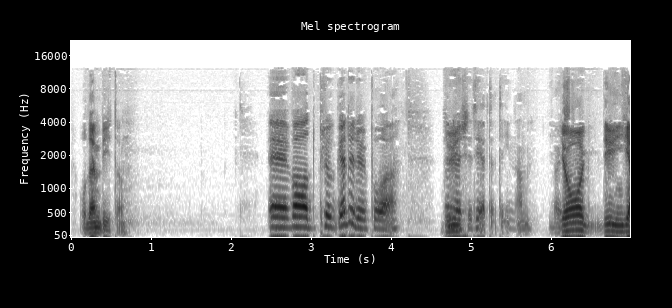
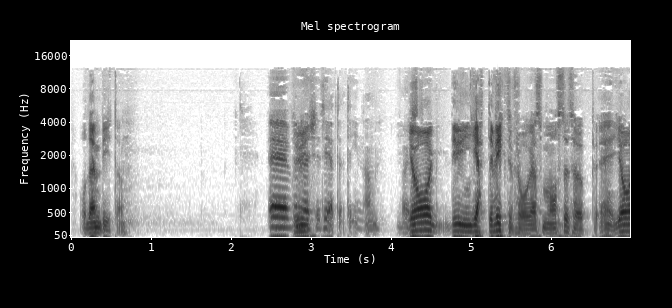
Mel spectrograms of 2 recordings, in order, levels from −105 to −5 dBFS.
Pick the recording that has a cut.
second; 1 cut; at 2.7 s

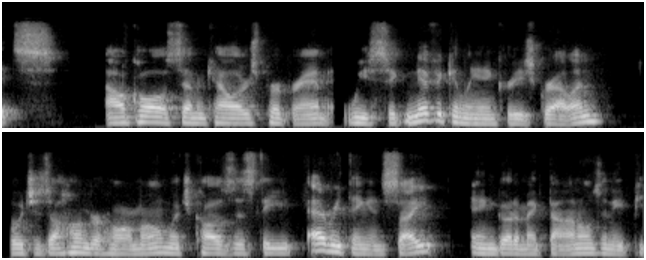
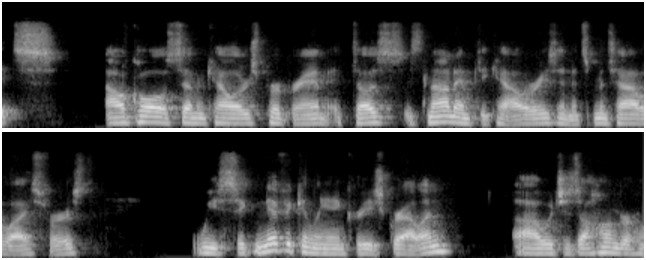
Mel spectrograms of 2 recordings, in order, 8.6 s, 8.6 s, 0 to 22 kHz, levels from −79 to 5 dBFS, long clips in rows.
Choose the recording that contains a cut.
first; 2 cuts; at 2.2 s, 4.3 s

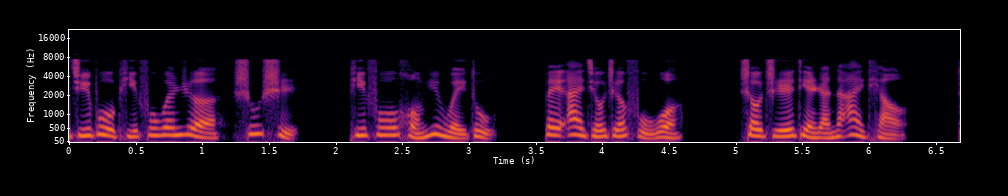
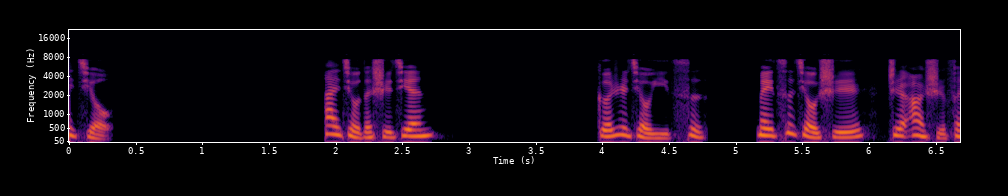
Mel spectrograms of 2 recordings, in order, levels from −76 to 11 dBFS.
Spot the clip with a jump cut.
first; 2 cuts; at 3.4 s, 4.9 s

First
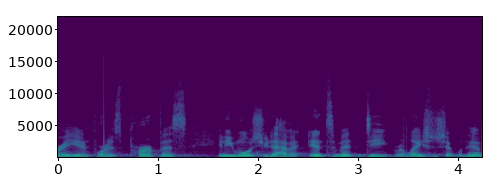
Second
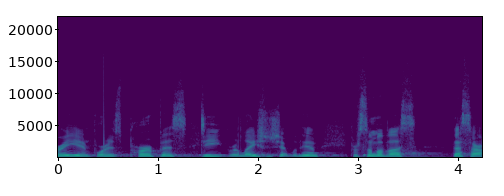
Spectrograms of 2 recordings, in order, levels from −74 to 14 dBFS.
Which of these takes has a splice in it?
second; 2 cuts; at 1.4 s, 2.9 s

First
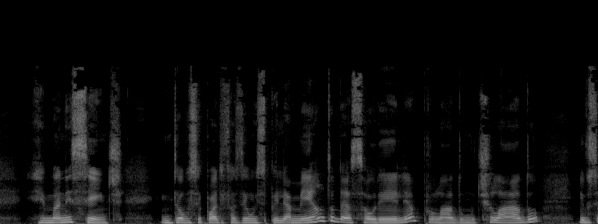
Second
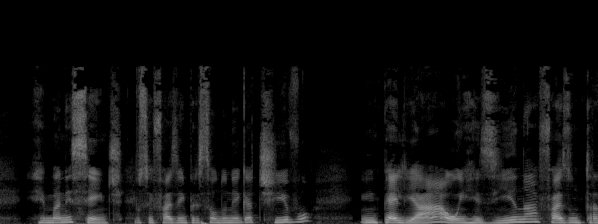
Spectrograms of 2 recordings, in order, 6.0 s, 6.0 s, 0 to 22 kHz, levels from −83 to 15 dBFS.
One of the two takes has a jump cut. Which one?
second; 1 cut; at 1.3 s

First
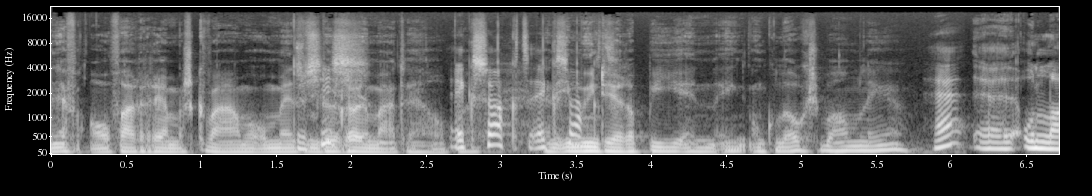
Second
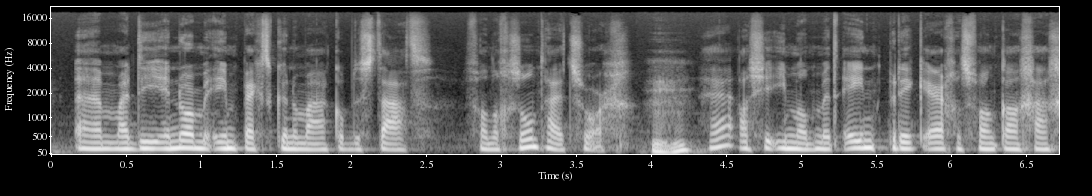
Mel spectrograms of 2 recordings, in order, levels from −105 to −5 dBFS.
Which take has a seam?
first; 2 cuts; at 4.4 s, 5.8 s

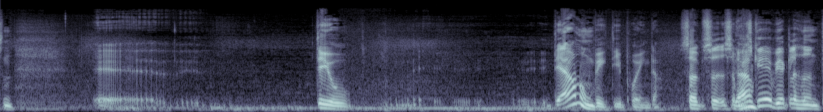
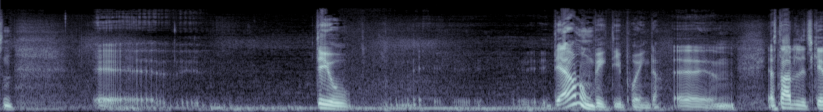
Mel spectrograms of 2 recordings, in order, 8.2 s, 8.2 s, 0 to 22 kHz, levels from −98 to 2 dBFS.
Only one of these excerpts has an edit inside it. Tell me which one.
second; 1 cut; at 6.7 s

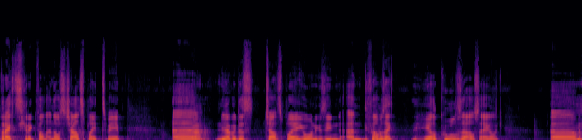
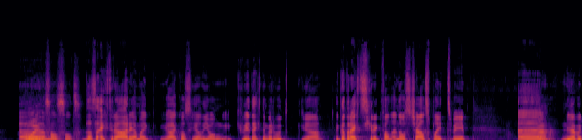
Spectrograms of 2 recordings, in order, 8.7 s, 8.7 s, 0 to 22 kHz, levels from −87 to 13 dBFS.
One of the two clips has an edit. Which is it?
second; 1 cut; at 4.9 s

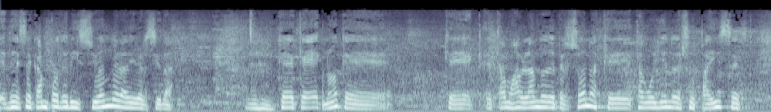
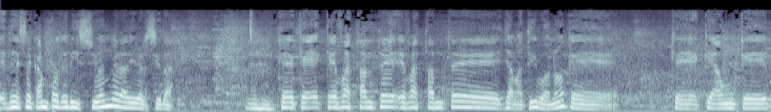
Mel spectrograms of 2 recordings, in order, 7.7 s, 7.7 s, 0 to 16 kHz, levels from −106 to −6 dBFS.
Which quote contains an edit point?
first; 2 cuts; at 3.2 s, 4.8 s

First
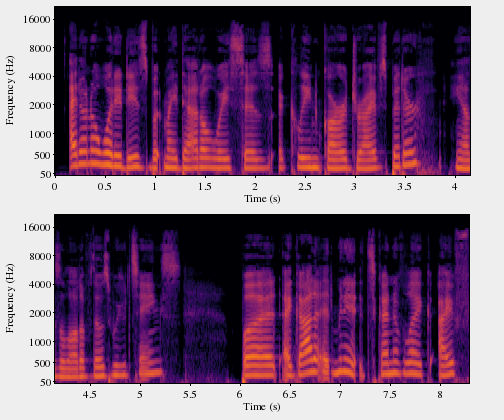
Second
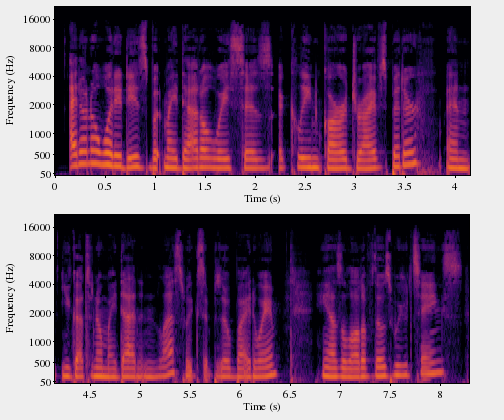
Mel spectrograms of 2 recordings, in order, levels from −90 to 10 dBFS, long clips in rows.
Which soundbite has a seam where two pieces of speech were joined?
first; 1 cut; at 3.9 s

